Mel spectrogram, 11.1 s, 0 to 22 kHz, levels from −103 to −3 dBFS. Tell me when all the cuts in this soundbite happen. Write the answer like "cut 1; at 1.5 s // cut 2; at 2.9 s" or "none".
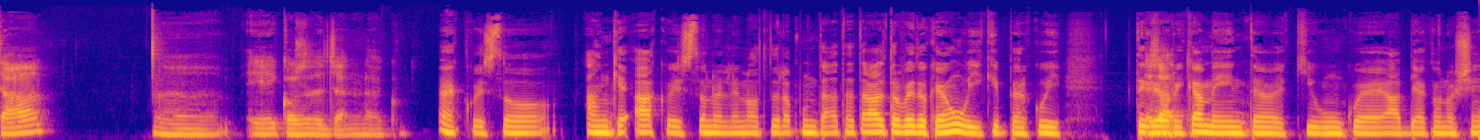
cut 1; at 3.5 s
